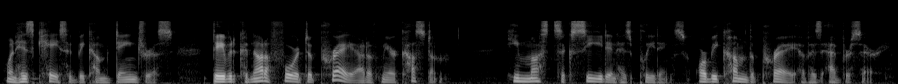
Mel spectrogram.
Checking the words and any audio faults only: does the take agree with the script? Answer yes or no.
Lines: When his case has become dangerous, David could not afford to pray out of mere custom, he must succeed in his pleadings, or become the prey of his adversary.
no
